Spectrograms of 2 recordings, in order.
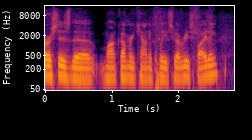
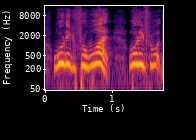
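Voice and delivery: high-pitched, louder mock indignation; indignant challenge; 13 semitones higher, 4 dB louder than usual. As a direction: throw the warning back in acted disbelief. Acted indignant reply to a warning.

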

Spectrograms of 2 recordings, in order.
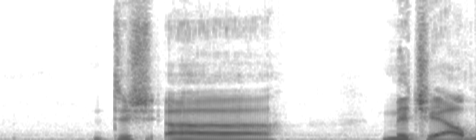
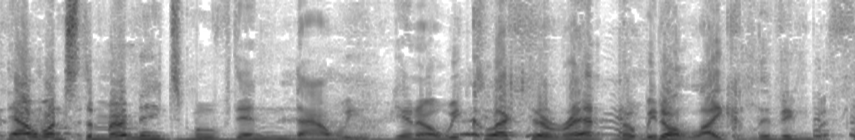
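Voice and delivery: mock complaining resident; 5 semitones higher, 5 dB louder than usual. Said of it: "They were like".

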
